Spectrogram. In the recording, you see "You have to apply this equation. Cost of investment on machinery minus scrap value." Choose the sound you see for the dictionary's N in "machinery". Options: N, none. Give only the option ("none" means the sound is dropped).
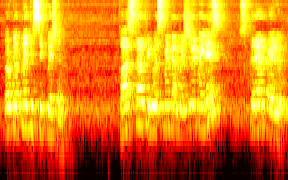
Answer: none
